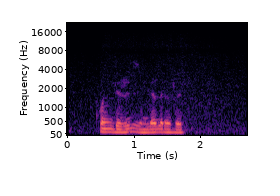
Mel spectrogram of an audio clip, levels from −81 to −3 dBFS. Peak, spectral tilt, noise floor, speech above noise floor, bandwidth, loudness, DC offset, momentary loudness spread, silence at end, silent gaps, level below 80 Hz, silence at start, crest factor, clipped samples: -14 dBFS; -8.5 dB/octave; -56 dBFS; 28 dB; 16 kHz; -30 LUFS; under 0.1%; 5 LU; 0.9 s; none; -64 dBFS; 0.5 s; 18 dB; under 0.1%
